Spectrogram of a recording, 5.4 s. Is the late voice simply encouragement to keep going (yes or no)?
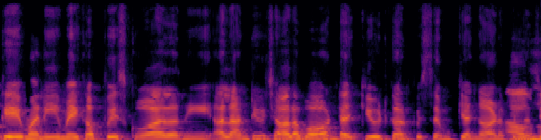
no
